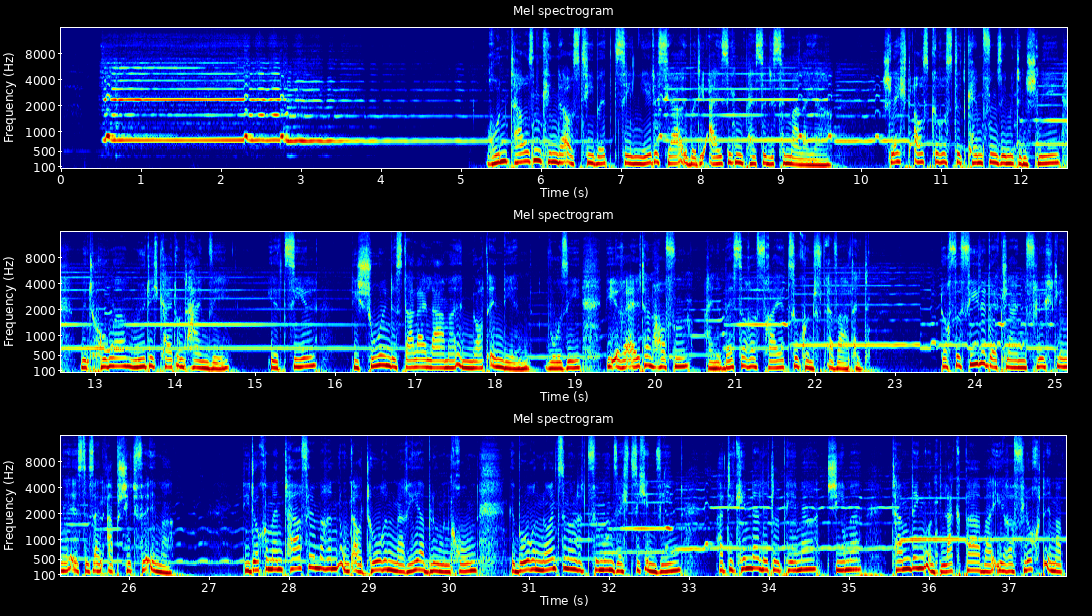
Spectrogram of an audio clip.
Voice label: German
